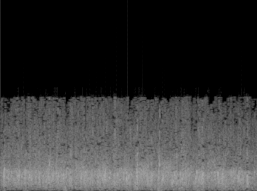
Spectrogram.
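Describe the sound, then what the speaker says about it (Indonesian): Sustained applause from a large crowd for President SBY at a presidential inauguration ceremony, steady dense clapping that fills the space evenly throughout, heard from a distance. "Kita berikan tepuk tangan untuk Presiden SBY."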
